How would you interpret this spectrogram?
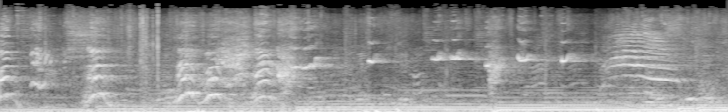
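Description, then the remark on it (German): At an animal blessing at St. Hedwig church in Stuttgart-Möhringen, Germany, a cat meows repeatedly while dogs yip and bark, all layered over a steady, droning musical background that persists throughout. “Und dort waren dabei eine Katze, zwei Kaninchen, vier Hunde und sogar ein Esel.”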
